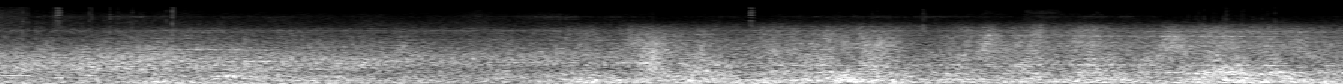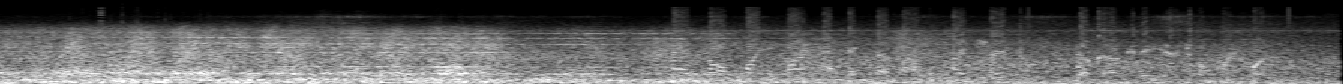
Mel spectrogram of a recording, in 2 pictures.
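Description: An airliner roars down the runway taking off at LAX, a loud, steady broadband engine rumble lasting throughout, with faint radio chatter in the background.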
